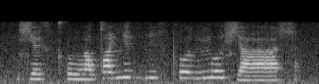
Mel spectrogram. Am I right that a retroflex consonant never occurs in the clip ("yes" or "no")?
yes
